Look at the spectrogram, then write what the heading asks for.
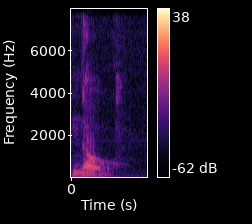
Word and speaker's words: know: The word no, you know. You know, this is spelled different than it's said.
